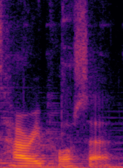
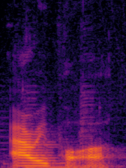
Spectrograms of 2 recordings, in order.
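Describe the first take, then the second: First: It is said in an RP accent. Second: It is said in a Cockney accent.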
